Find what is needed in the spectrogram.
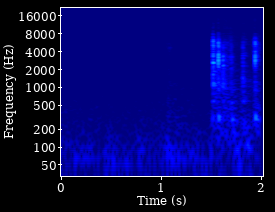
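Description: Near silence, then a quick run of small sharp clicks and taps in the last half-second as the rubber-band charm and small metal tools are handled.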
